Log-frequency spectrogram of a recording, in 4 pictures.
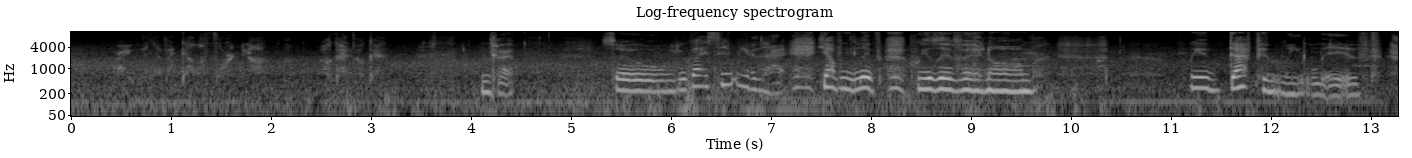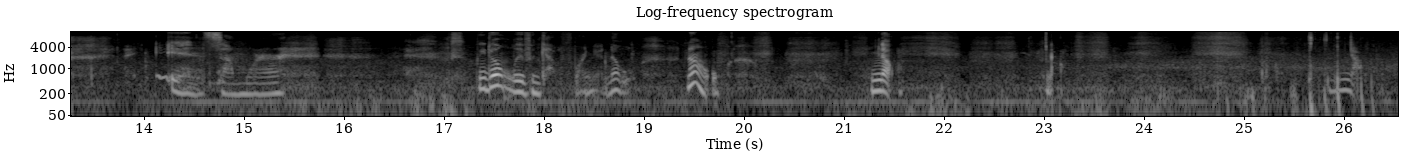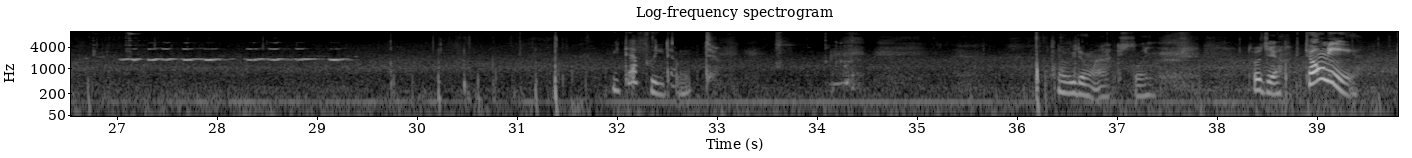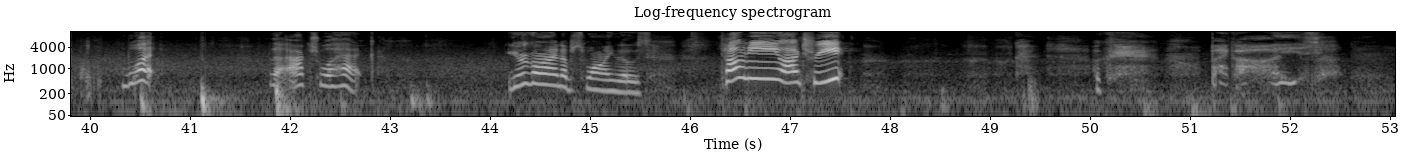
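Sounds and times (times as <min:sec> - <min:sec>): steady low hum: 0:00.0 - 0:53.0
girl's breathy whispered speech: 0:00.4 - 0:03.2, 0:49.1 - 0:52.6
high whistle: 0:27.0 - 0:29.5.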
